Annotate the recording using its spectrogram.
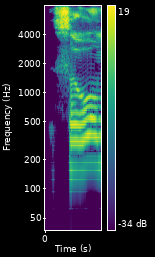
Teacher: তাসদিদওয়ালা মিমের সাথে 3 সেকেন্ড পরিমাণ নাকের বাসি থেকে গুন্না করে ধরে রাখবো। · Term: ওয়াজিব গুন্না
